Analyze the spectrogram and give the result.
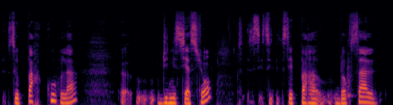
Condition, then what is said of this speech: Stuttering. Alors je suis professeur qui bégaye, chercheur aussi et voilà, je pense que...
